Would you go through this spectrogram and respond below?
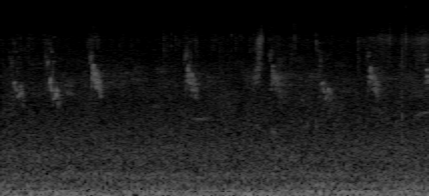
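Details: Angry female black squirrel, acrobatic and unhappy at being filmed, gives short, high, downward-sliding chirps repeated about every half second over a steady low rumble of background noise.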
